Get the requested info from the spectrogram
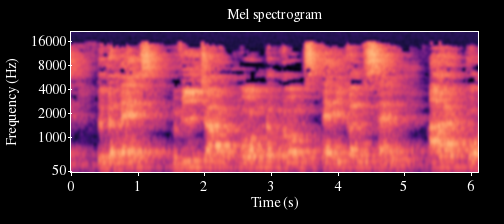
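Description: A man's voice in long, drawn-out phrases, about a second each, with short breaks between them, like a slow recitation.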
